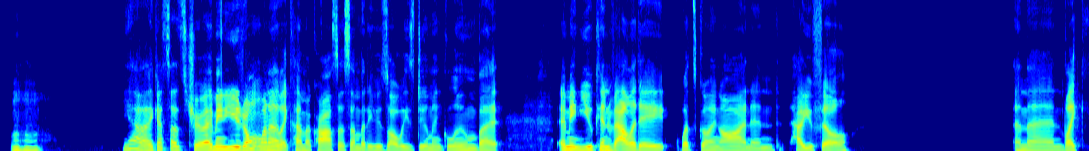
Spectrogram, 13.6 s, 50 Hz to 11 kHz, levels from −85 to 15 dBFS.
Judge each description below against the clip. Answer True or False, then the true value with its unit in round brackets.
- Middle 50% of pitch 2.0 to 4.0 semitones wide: False (4.7 semitones)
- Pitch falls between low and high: True (165 Hz)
